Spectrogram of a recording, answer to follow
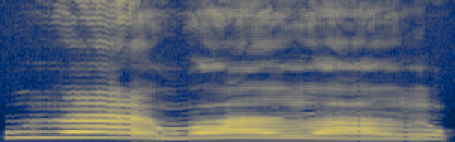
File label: Cartoon Human Male Weird Voice Cat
